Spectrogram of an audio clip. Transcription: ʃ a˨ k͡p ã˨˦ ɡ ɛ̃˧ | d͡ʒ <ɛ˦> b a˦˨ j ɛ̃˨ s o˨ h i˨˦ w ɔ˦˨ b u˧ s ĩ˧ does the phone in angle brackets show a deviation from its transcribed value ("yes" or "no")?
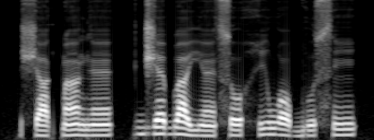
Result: no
